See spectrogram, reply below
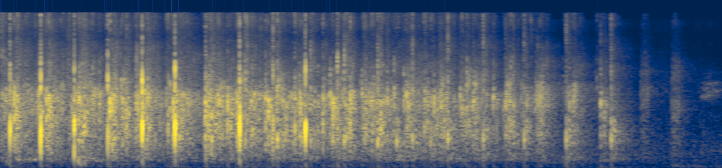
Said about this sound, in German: Geben wir einen herzlichen Applaus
